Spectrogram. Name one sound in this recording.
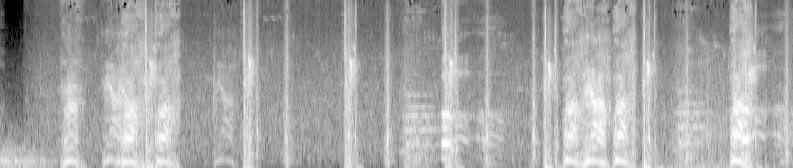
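Video game combat sound effects play.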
